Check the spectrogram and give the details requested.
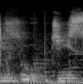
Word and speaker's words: Jisoo: Ich würde Jisoo, wie wird die ausgesprochen? Jisoo.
